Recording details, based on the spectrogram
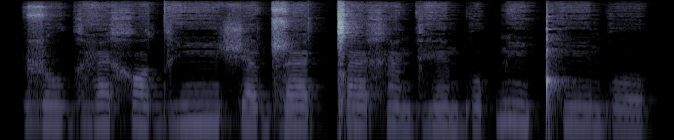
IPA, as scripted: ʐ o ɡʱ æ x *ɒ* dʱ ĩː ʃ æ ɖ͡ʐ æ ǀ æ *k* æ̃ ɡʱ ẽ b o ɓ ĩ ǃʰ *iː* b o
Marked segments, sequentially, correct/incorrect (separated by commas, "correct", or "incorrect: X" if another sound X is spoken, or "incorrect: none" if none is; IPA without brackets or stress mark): correct, incorrect: x, incorrect: ĩː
